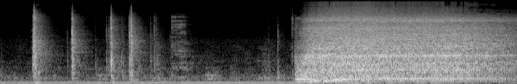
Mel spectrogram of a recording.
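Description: A kitchen blender grinds peanuts into homemade peanut butter, starting abruptly after a few sharp knocks and clicks and running as a loud, steady whirring roar to the end.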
